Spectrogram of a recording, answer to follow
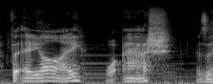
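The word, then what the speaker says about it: Æ: bizarre name of ex a sh a 12 and I only know how to pronounce that AE thing ash because I saw Elon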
